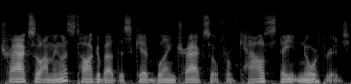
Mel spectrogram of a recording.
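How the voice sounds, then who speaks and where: Against a quiet background, a man with a slight West Virginia accent talks at a moderate pace, his medium pitch showing ordinary pitch variation. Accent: slight West Virginia twang. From West Virginia, Hurricane. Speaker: student podcast co-host. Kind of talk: casual sports chat. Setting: studio.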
